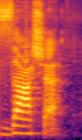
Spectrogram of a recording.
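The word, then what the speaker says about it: Zosia: Okay, it's like Sasha, but with a Z. So it's Sasha Mamet. – Is that really how you say it? Just Sasha? – No clue. – It's Zasha.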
